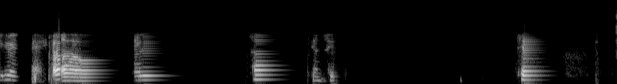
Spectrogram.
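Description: A voice breaking up over a failing video-call connection: a handful of short, clipped fragments, each stuck on a held, buzzing pitch that dies away, with dead silence between them.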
